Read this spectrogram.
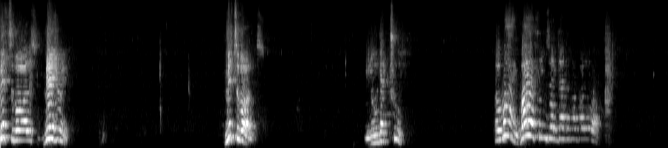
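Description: An elderly man speaks calmly in short phrases with pauses.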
